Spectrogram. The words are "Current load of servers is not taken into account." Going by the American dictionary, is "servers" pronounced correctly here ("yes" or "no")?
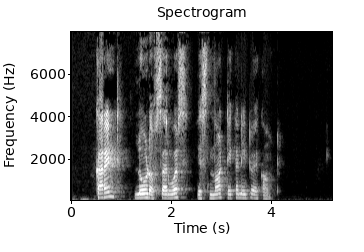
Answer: no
